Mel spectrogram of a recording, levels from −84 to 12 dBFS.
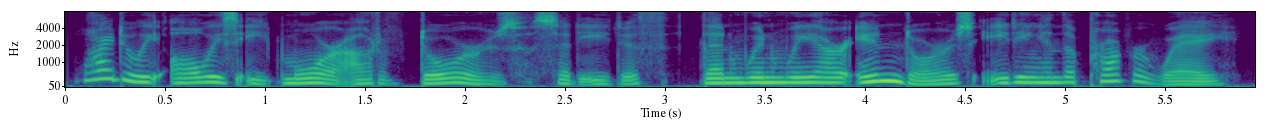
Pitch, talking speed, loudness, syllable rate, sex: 185 Hz, 210 wpm, -15 LUFS, 4.8 syllables/s, female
